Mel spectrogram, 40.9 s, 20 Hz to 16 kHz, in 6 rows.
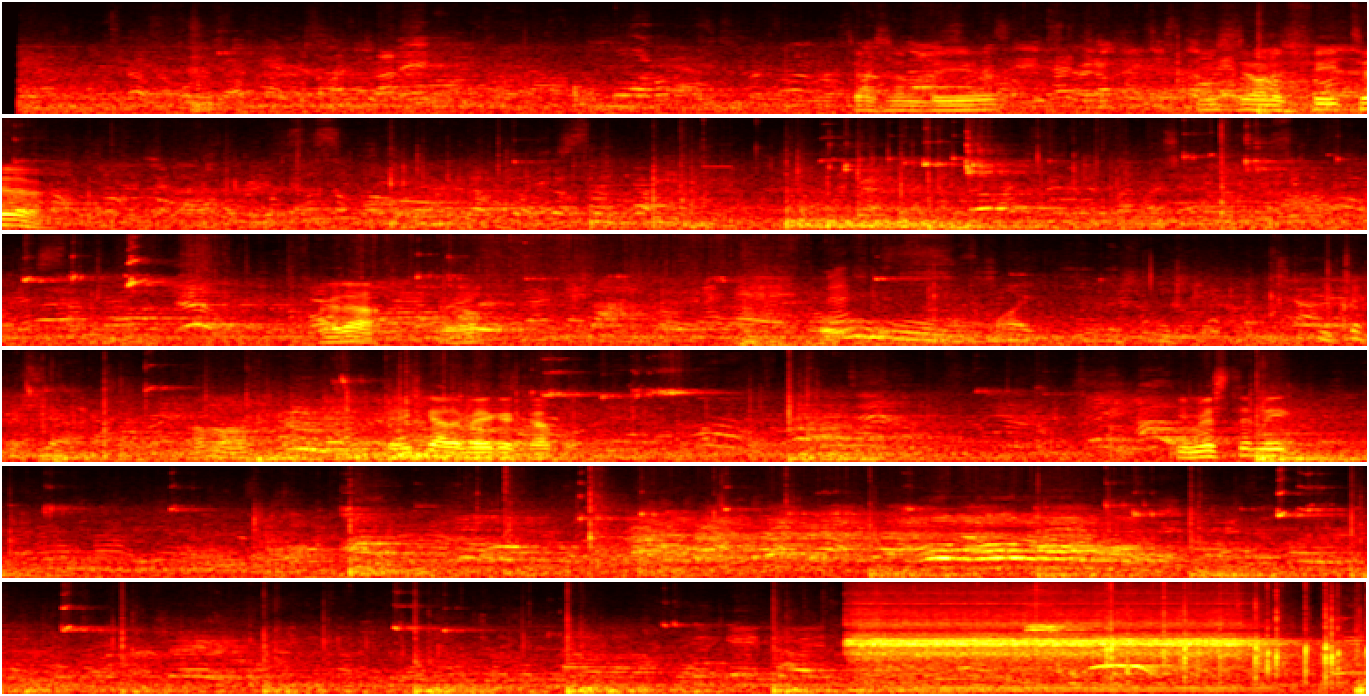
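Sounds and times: crowd voices and shouts: 0:38.3 - 0:40.9
scoreboard buzzer: 0:38.4 - 0:40.9.

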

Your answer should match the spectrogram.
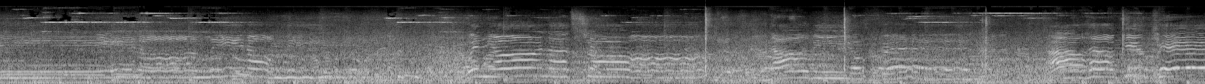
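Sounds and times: city traffic rumble: 0:00.0 - 0:12.0
protesters chanting and shouting: 0:00.0 - 0:12.0.

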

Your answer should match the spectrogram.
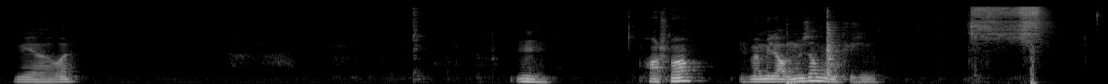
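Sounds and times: gas hissing from soda bottle: 0:09.7 - 0:10.6.

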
